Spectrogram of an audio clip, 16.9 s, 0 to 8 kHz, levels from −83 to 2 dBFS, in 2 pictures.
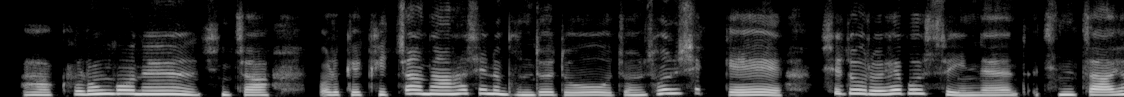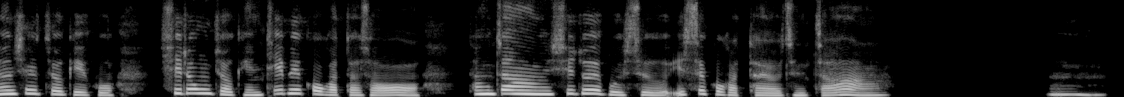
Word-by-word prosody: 아. 215 Hz, -1 st, -2 dB
그런 285 Hz, +3 st, +3 dB
거는 280 Hz, -5 st, +4 dB
진짜 210 Hz, -1 st, -2 dB, 0.4 s
어 -, -, -5 dB
이렇게 215 Hz, 0 st, -2 dB
귀찮아하시는 295 Hz, +4 st, +2 dB
분들도 210 Hz, -2 st, -2 dB
좀 200 Hz, +2 st, -3 dB
손쉽게 225 Hz, -, -1 dB, 0.3 s
시도를 300 Hz, -4 st, +1 dB
해 310 Hz, -, +4 dB
볼 320 Hz, 0 st, 0 dB
수 255 Hz, -5 st, -6 dB
있는 195 Hz, 0 st, -1 dB
트 -, -, -27 dB
진짜 225 Hz, -1 st, +1 dB
현실적이고 260 Hz, -9 st, 0 dB, 0.4 s
실용적인 295 Hz, -, 0 dB
팁일 320 Hz, +3 st, -1 dB
것 265 Hz, -2 st, +1 dB
같아서 200 Hz, -2 st, 0 dB, 0.4 s
당장 290 Hz, -1 st, +5 dB
시도해 310 Hz, +1 st, 0 dB
볼 225 Hz, -4 st, -1 dB
수 200 Hz, -1 st, -3 dB
있을 285 Hz, +5 st, -2 dB
것 250 Hz, -2 st, -2 dB
같아요 185 Hz, -2 st, -2 dB
진짜. 185 Hz, +1 st, -2 dB, 1.2 s
음. 230 Hz, -3 st, -6 dB
230 Hz, 235 characters per minute, -22 LUFS, 205-295 Hz, 1.2 s, 당장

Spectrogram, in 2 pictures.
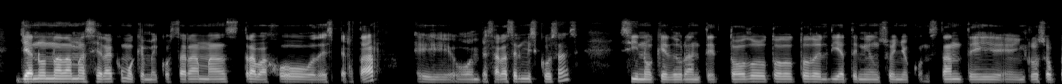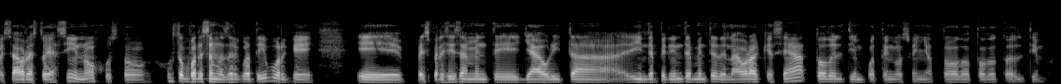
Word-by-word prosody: ya 130 Hz, 0 st, +10 dB
no 135 Hz, +1 st, +5 dB
nada 135 Hz, -1 st, +6 dB
más 130 Hz, -1 st, +1 dB
era 130 Hz, 0 st, +3 dB
como 130 Hz, -3 st, -3 dB
que -, -, -4 dB
me 115 Hz, -1 st, -6 dB
costara 125 Hz, +1 st, 0 dB
más 125 Hz, 0 st, -1 dB
trabajo 120 Hz, -1 st, +1 dB
despertar, 115 Hz, -, +2 dB, 0.4 s
eh, 115 Hz, -2 st, -6 dB
o 115 Hz, 0 st, -6 dB
empezar 115 Hz, 0 st, -2 dB
a 125 Hz, -, +4 dB
hacer 135 Hz, +1 st, -1 dB
mis 130 Hz, -1 st, -3 dB
cosas, 175 Hz, -, -4 dB, 0.4 s
sino 120 Hz, -2 st, +1 dB
que 120 Hz, -, +1 dB
durante 115 Hz, 0 st, -2 dB
todo, 130 Hz, +2 st, 0 dB
todo, 125 Hz, -1 st, -1 dB
todo 130 Hz, -2 st, 0 dB
el 120 Hz, -1 st, -4 dB
día 125 Hz, 0 st, +1 dB
tenía 115 Hz, -1 st, -5 dB
un 115 Hz, -, -5 dB
sueño 115 Hz, -2 st, -3 dB
constante, 120 Hz, -1 st, -2 dB
incluso 115 Hz, +1 st, -3 dB
pues -, -, -7 dB
ahora 120 Hz, +1 st, +6 dB
estoy 120 Hz, 0 st, +2 dB
así, 145 Hz, +6 st, -1 dB
¿no? 130 Hz, +2 st, 0 dB
Justo 115 Hz, -1 st, -6 dB
justo 150 Hz, -2 st, +1 dB
por 135 Hz, 0 st, +5 dB
eso 130 Hz, +1 st, +5 dB
me 120 Hz, -, +1 dB
acerco 120 Hz, +1 st, 0 dB
a -, -, +3 dB
ti 135 Hz, -, 0 dB
porque, 115 Hz, -6 st, 0 dB, 0.4 s
eh, 110 Hz, -2 st, +3 dB
pues -, -, 0 dB
precisamente 120 Hz, -1 st, 0 dB
ya 120 Hz, 0 st, +4 dB
ahorita, 120 Hz, -1 st, 0 dB
independientemente 125 Hz, 0 st, -1 dB
de 120 Hz, -, -1 dB
la 120 Hz, -, 0 dB
hora 125 Hz, 0 st, +5 dB
que 115 Hz, -, -6 dB
sea, 155 Hz, +6 st, +1 dB
todo 130 Hz, 0 st, +1 dB
el 125 Hz, -, -6 dB
tiempo 120 Hz, -1 st, -7 dB
tengo 120 Hz, 0 st, -7 dB
sueño, 120 Hz, 0 st, -10 dB
todo, 120 Hz, -1 st, -4 dB
todo, 120 Hz, 0 st, -7 dB
todo -, -, -7 dB
el -, -, -13 dB
tiempo. -, -, -11 dB
120 Hz, 190 wpm, -24 LUFS, 115-130 Hz, 0.4 s, ya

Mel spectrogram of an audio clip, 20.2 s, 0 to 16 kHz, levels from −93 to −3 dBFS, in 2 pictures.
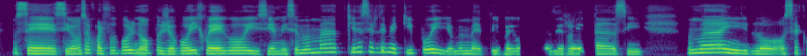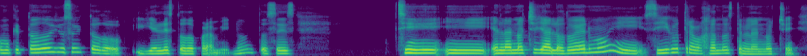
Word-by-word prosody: no 230 Hz, -, -10 dB
sé, 180 Hz, -1 st, +3 dB
si 170 Hz, 0 st, -2 dB
vamos 175 Hz, +5 st, 0 dB
a 220 Hz, -, 0 dB
jugar 185 Hz, -3 st, -1 dB
fútbol, 195 Hz, +2 st, -1 dB
¿no?, 200 Hz, -, -1 dB
pues, 185 Hz, -3 st, -2 dB
yo 170 Hz, 0 st, +1 dB
voy 180 Hz, +1 st, +2 dB
y -, -, 0 dB
juego, 185 Hz, +1 st, +3 dB
y 185 Hz, -2 st, +1 dB
si 170 Hz, +1 st, -5 dB
él 170 Hz, -, -2 dB
me 175 Hz, -, -4 dB
dice: -, -, -5 dB
"Mamá, 255 Hz, +5 st, -2 dB
¿quieres 285 Hz, +1 st, -3 dB
ser 290 Hz, -3 st, -5 dB
de -, -, -2 dB
mi 275 Hz, -, -1 dB
equipo?" 225 Hz, -2 st, -1 dB
Y 220 Hz, -4 st, +1 dB
yo 170 Hz, 0 st, -2 dB
me 175 Hz, +1 st, -4 dB
meto 170 Hz, -2 st, -2 dB
y 175 Hz, -, -3 dB
juego 170 Hz, -1 st, -2 dB, 0.4 s
las 165 Hz, -1 st, -2 dB
retas 170 Hz, -1 st, -1 dB
y 155 Hz, -1 st, -4 dB, 0.5 s
mamá 245 Hz, +3 st, +2 dB
y 200 Hz, -6 st, +3 dB
lo 170 Hz, -1 st, +1 dB
o 175 Hz, -, -2 dB
sea, 195 Hz, +3 st, -7 dB
como 205 Hz, 0 st, -3 dB
que 215 Hz, -, -4 dB
todo, 240 Hz, +5 st, +2 dB
yo 275 Hz, -1 st, -3 dB
soy 270 Hz, +1 st, -5 dB
todo, 210 Hz, -9 st, -1 dB
y 180 Hz, +1 st, -3 dB
él 180 Hz, +1 st, +3 dB
es 200 Hz, -1 st, -1 dB
todo 175 Hz, -2 st, +1 dB
para 170 Hz, -, -3 dB
mí, 210 Hz, -1 st, -10 dB
¿no? 190 Hz, +5 st, -6 dB
Entonces 185 Hz, -5 st, -3 dB, 1.3 s
sí, 215 Hz, -2 st, +5 dB
y 200 Hz, -1 st, +2 dB
en 195 Hz, +1 st, +3 dB
la 200 Hz, 0 st, +5 dB
noche 210 Hz, +2 st, 0 dB
ya 205 Hz, -2 st, +5 dB
lo 195 Hz, -1 st, +3 dB
duermo 240 Hz, -, +2 dB
y 205 Hz, -, 0 dB
sigo 225 Hz, +4 st, 0 dB
trabajando 195 Hz, -5 st, -1 dB
hasta 205 Hz, -3 st, -4 dB
en 165 Hz, -1 st, -1 dB
la 155 Hz, 0 st, -1 dB
noche. 160 Hz, +1 st, -5 dB
195 Hz, 200 wpm, -22 LUFS, 175-220 Hz, 1.3 s, sí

